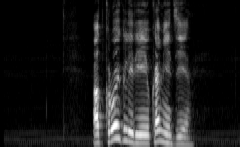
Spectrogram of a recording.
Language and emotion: Russian, neutral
